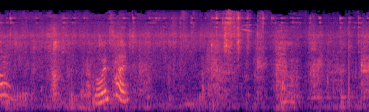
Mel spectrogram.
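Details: Ladybug, a small excited dog, greets its returning owner after an hour's absence with a few short, squeaky rising-and-falling whines around the middle, mixed with a person's chatter and household rustling.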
